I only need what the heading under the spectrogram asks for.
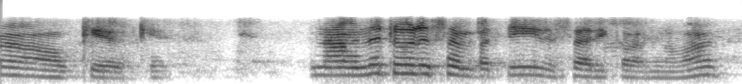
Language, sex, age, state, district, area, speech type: Tamil, female, 18-30, Tamil Nadu, Tiruvallur, urban, conversation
